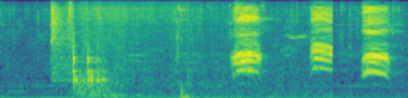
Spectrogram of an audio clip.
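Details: Crow cawing during a fight or when calling for food: clattering and knocking noises first, then three harsh, loud caws in a row over the last two seconds.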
